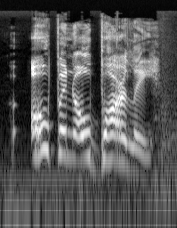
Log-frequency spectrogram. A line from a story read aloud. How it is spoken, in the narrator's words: he shouted at the top of his lungs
